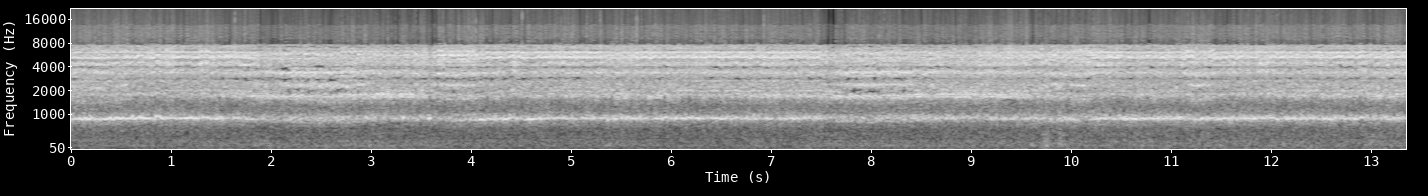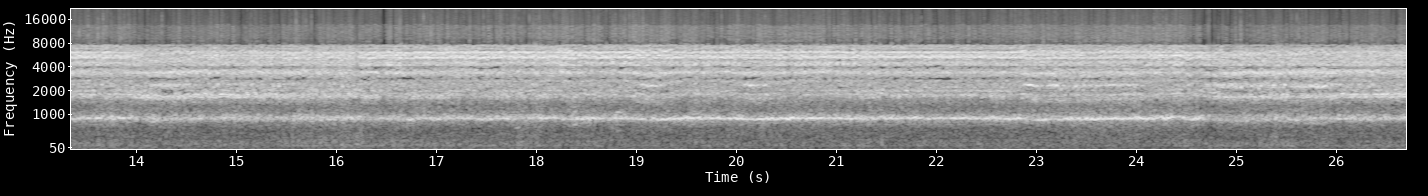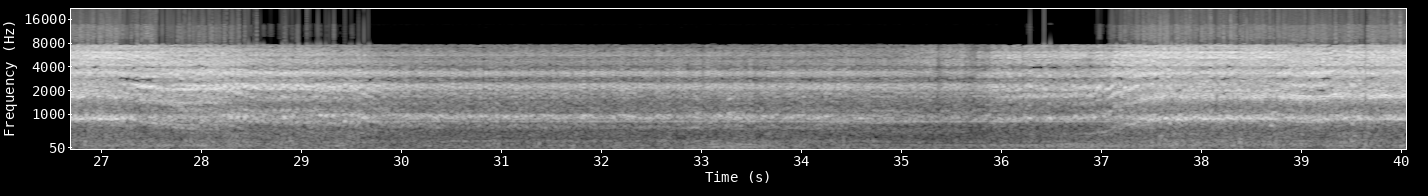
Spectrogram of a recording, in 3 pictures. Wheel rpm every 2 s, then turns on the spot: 220, 220, 230, 230, 220, 230, 230, 230, 230, 230, 230, 220, 220, 210, 120, 70, 70, 70, 160, 230.
none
